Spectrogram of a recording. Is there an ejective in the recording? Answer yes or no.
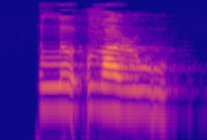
no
